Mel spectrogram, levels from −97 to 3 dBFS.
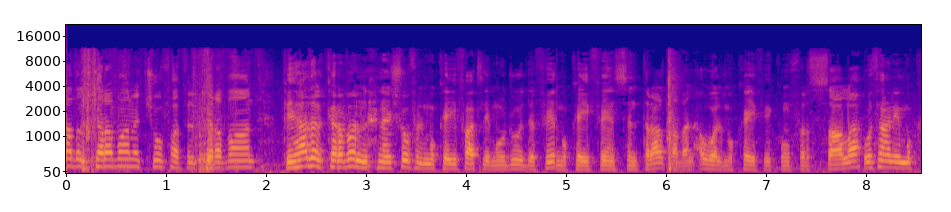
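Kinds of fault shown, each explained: Nothing wrong turns up here; there's no technical fault to point to anywhere in the audio.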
